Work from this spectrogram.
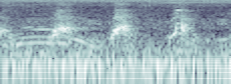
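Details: A puppy cries in three short, harsh yelps, each rising then falling, about half a second apart, while held high up by a wild monkey for three days in a Malaysian housing area surrounded by jungle.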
